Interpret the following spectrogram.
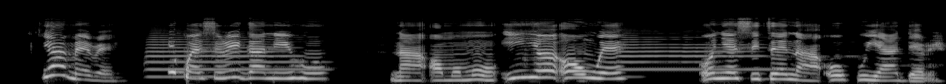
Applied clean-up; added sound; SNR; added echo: classical method Wiener filter.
